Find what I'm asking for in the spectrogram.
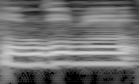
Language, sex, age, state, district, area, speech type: Hindi, male, 60+, Bihar, Madhepura, rural, spontaneous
